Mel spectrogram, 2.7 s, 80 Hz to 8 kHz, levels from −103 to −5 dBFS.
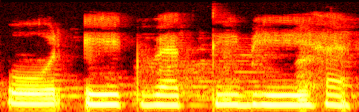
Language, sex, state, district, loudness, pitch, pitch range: Hindi, female, Uttar Pradesh, Saharanpur, -13 LUFS, 210 Hz, 210-220 Hz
